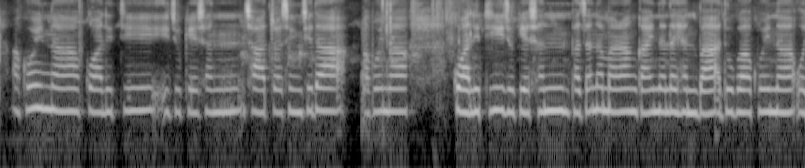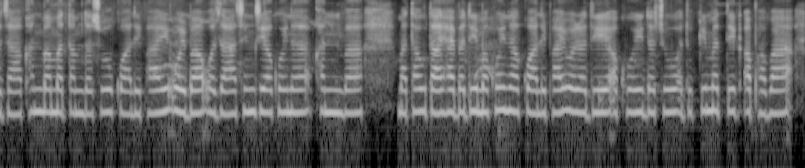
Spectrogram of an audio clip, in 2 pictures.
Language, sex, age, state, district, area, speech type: Manipuri, female, 30-45, Manipur, Tengnoupal, rural, spontaneous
